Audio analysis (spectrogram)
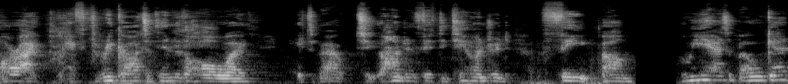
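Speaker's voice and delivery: hushed voice. Narrating a character who addresses the group, in a hushed tone. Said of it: "in a hushed tone".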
